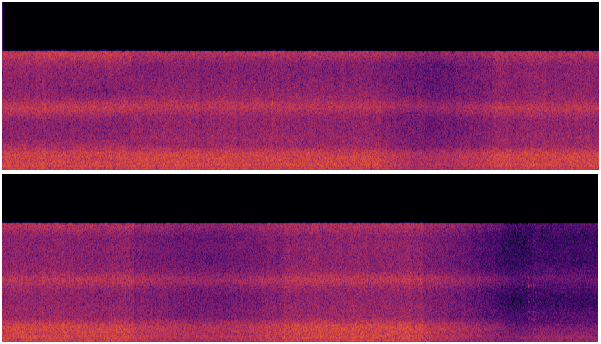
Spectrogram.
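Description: Fast river water rushing and churning over a low weir: a steady noise of white water that drops away sharply near the end.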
